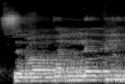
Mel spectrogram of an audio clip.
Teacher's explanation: Dzal syaratnya dengan tepat wajib keluar hujung lidah, celah-celah antara gigi atas dengan gigi bawah. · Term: huruf dzal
